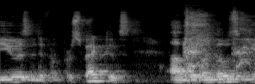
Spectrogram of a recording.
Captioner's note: cough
